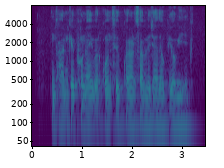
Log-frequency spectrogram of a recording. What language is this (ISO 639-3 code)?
hne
